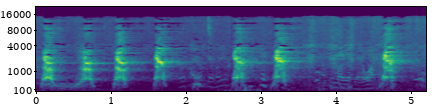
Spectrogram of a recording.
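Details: Barking dog caught in an anaconda attack: a run of about seven sharp, rough barks spaced around half a second apart, one short pause midway, with shouting people in the background.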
